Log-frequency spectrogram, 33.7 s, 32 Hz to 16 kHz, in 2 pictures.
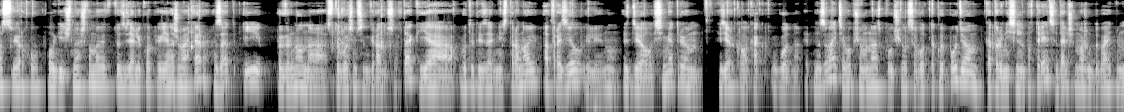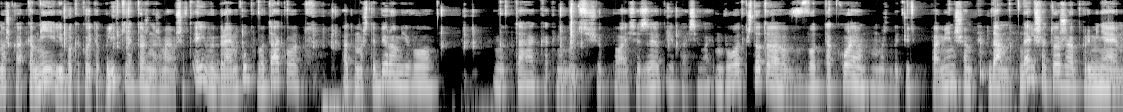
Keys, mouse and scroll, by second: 0.4 click, 2.6 r, 6.0-12.6 middle drag, 12.6 scroll down 1, 12.8-17.8 middle drag, 17.8 KP_7, 18.6 shift+a, 20.9-21.5 middle drag, 28.0-29.6 middle drag, 30.4-32.1 middle drag, 32.1 scroll up 3, 32.4-33.7 middle drag.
